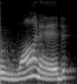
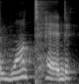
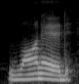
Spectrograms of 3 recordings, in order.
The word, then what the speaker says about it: wanted: Now, In North American English pronunciation, we often delete the T sound or mute the T sound when it comes between an N and a vowel. So because want is spelled W-A-N-T, and then we have the ed ending, it sounds like wanted. It almost sounds like there's no T there at all.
